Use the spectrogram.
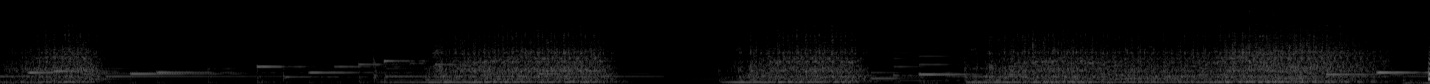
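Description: A domestic sewing machine stitching a swimsuit seam runs in several long bursts of steady whirring, close and fairly loud, with brief quiet pauses between runs and no talk.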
